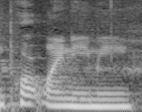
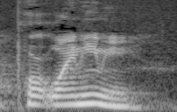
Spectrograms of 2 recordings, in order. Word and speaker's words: Port Hueneme: We're in Port Hueneme, California. – That's not how it's spelled, but that's how you say it. There's a naval base like right over there. – Yeah, Port Hueneme.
